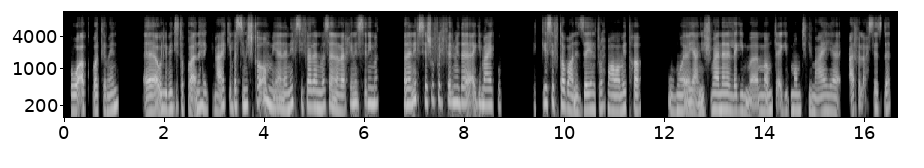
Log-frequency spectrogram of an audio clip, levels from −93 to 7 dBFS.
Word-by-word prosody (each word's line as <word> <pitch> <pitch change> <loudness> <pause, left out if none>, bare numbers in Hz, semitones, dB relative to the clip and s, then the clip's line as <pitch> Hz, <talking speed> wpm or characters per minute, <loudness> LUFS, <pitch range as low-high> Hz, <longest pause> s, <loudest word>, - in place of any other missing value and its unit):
هو 160 - +6
أكبر 160 - +3
كمان، 165 +5 -2 0.5
آآ، 155 +1 +5
أقول 170 +1 +2
لبنتي: 180 +3 -2
"طب 175 -2 -5
خ - - -10
أنا 185 - +3
هاجي 180 -3 -2
معاكِ، 210 +2 0
بس 195 +1 +3
مش 205 +1 +3
كأم 225 -2 +1
يعني، - - 0
أنا 175 +3 0
نفسي 220 -2 -2
فعلًا، 190 0 +2
مثلًا 190 -2 +1
رايحين 160 +8 0
السينما، 220 0 0 0.5
فأنا 210 +1 +4
نفسي 260 0 +2
أشوف 235 +1 0
الفيلم 230 0 -1
ده، 220 0 +1 0.2
آجي 220 0 -3
معاكم." 205 -2 0 0.7
تتكسِف 220 -1 0
طبعًا، 180 -7 +2
إزاي 165 +4 0
هتروح 180 +3 -7
مع 160 -2 +3
مامتها 165 -1 +1 0.6
ويعني 145 - -1
إشمعنى 170 - +2
أنا 170 0 +4
اللي 160 -1 -1
آجي 160 0 -4
مامت 155 - -3
أجيب 160 +1 -5
مامتي 165 0 -5
معايا! 150 +1 -3 0.2
عارفة - - -1
الإحساس - - -3
ده؟ - - -5
175 Hz, 165 wpm, -23 LUFS, 160-205 Hz, 0.7 s, هو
